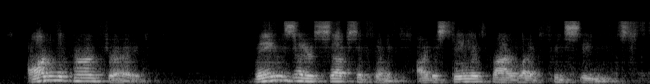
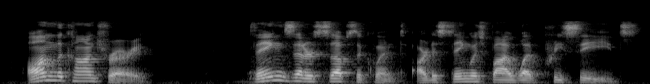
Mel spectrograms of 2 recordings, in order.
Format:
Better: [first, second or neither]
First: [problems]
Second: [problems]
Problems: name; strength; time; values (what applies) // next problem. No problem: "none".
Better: second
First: noise reduction (neural separator model SepFormer DNS4)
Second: none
